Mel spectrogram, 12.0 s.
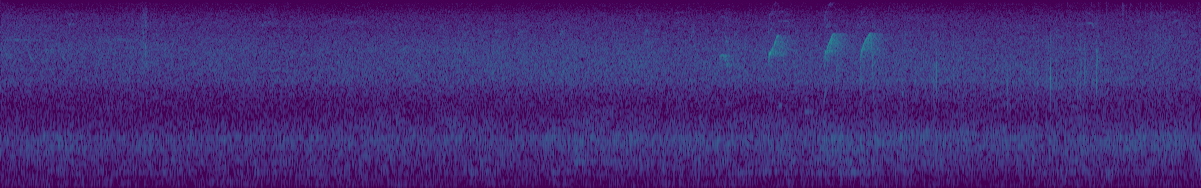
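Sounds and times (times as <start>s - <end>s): faint outdoor ambience: 0.0s - 12.0s
faint ticks: 9.0s - 11.3s.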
